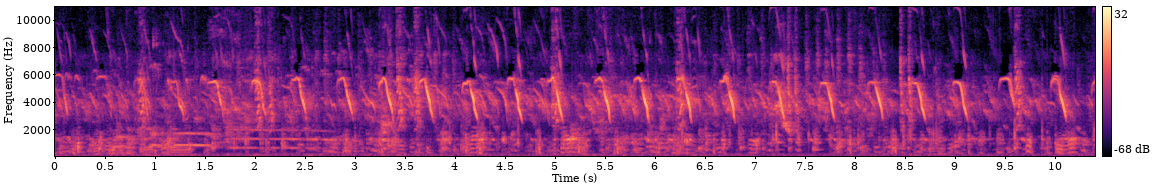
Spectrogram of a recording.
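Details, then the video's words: Chickens at feeding time on a rural farm keep up a steady, pulsing series of shrill falling peeps, roughly two a second, from many birds together. "Feeding chicken in my farm"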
